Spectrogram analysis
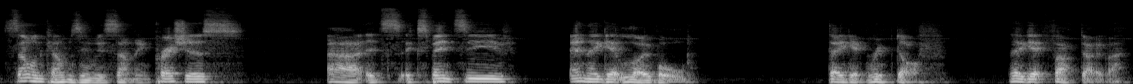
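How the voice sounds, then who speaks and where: A man's voice: on the low side, lively intonation, slow pace, pauses often, dark tone, reverberant, low-quality recording. An Australian man with a blocked, nasal voice, hosting a blunt, sarcastic rant full of swearing. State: congested, nasal from a blocked nose. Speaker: show host. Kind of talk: casual profane rant.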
